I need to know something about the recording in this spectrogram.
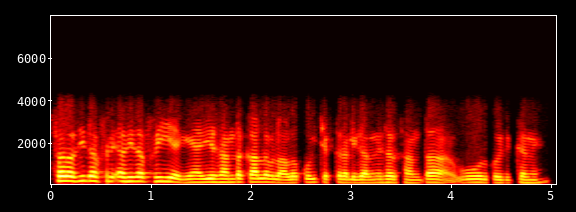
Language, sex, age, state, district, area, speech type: Punjabi, male, 18-30, Punjab, Fazilka, urban, conversation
